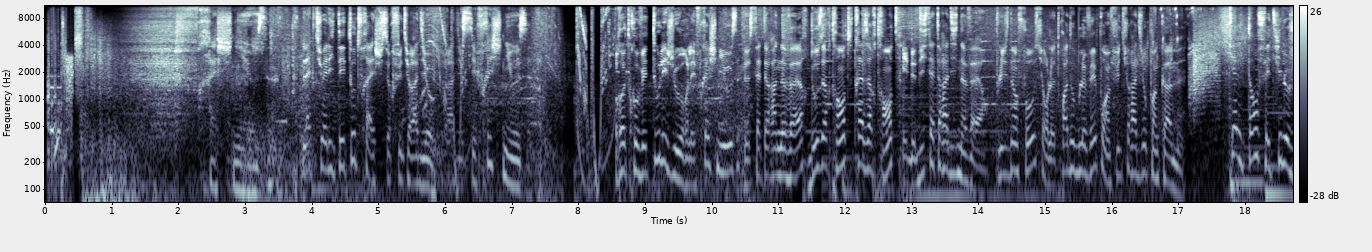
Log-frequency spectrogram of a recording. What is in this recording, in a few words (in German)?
Sprecher Native speaker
